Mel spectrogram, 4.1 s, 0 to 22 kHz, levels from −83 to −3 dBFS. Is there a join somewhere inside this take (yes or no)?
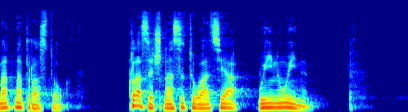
yes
